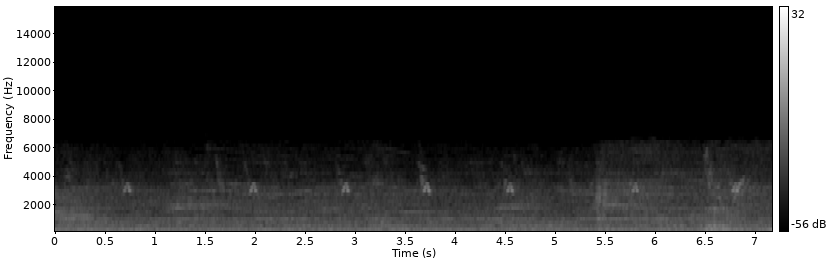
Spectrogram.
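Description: Quiet open-air ambience with a steady low background noise, over which a small bird chirps briefly and high, about once a second.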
